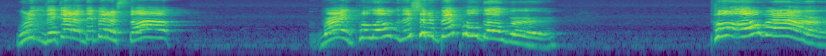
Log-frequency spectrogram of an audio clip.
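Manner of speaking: high yelling, stretched very long. Reacting out loud while watching a movie, yelling. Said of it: "Sorry, I'm yelling".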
